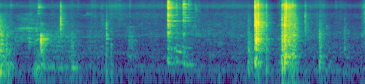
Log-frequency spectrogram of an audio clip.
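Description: Stainless-steel lid being fitted onto a metal ice-cream canister: a few light taps, then a sharp metallic clank about halfway through and two louder clanks a little after.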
